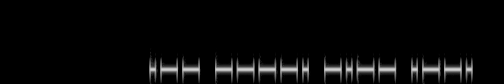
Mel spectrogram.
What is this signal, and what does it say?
Morse code, heard as a keyed tone, about 21 wpm, 700 Hz. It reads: W9YP
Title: USA Call Signs - 4 Characters - Repeated 3x - 22wpm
